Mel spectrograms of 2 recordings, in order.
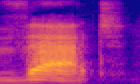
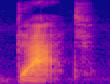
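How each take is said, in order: First: The word starts with a voiced TH. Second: The word starts with a D sound. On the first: "the voiced th" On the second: "becoming a D sound"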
